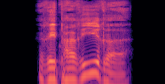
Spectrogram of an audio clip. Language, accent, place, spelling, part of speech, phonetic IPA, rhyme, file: German, Germany, Berlin, repariere, verb, [ʁepaˈʁiːʁə], -iːʁə, De-repariere.ogg
- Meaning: inflection of reparieren: 1. first-person singular present 2. first/third-person singular subjunctive I 3. singular imperative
